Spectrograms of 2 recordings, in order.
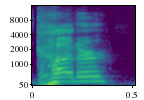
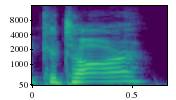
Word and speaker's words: Qatar: with you about it I've always said cutter I understand that some say Qatar if it bothers you that much I don't know what to tell you because I can't promise you that I'll go with Qatar no sane person says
